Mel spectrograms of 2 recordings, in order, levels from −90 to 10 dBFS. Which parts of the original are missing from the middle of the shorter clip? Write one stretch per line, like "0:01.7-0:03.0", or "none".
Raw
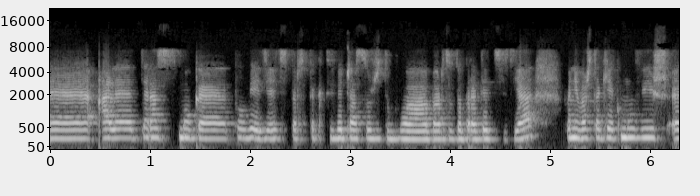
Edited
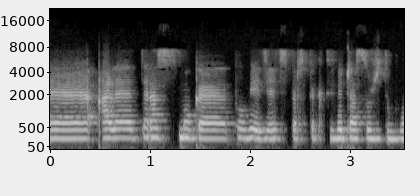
none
